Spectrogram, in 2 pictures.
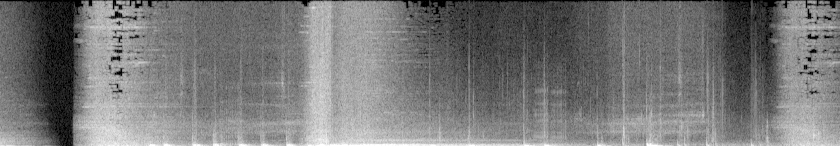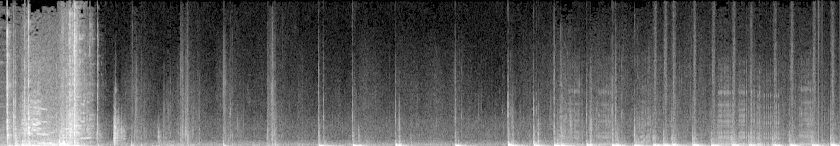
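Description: Footsteps thud steadily on wooden floors and stairs.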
